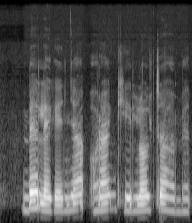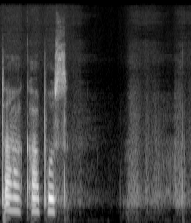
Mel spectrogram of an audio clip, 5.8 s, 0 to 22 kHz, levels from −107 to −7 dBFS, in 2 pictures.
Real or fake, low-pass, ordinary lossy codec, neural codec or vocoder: real; 19.8 kHz; none; none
